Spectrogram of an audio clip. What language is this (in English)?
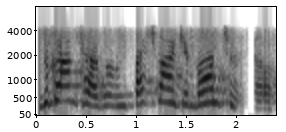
Kashmiri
